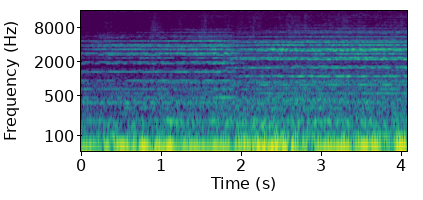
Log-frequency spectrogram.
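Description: Suspenseful film score: a deep low drone under steady, held high tones.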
